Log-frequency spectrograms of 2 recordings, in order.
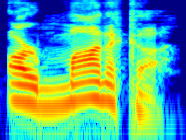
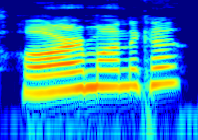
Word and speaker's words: armonica: invented more hold on so the armonica not the har Monica not the harmonica no I said it right the arm Monica not the same thing what the heck is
